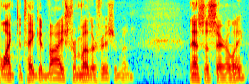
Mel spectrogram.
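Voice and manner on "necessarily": ordinary talk, nothing marked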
